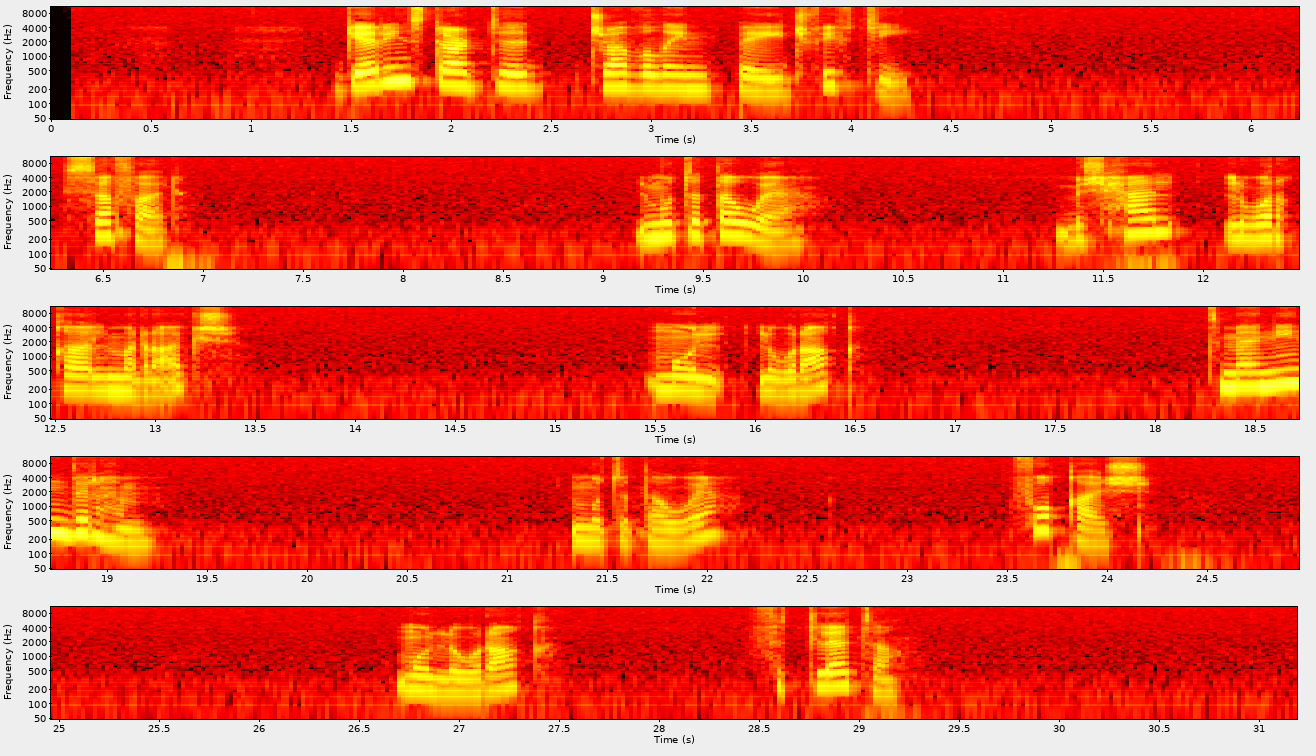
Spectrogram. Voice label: dialogue, Arabic, North African, Moroccan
